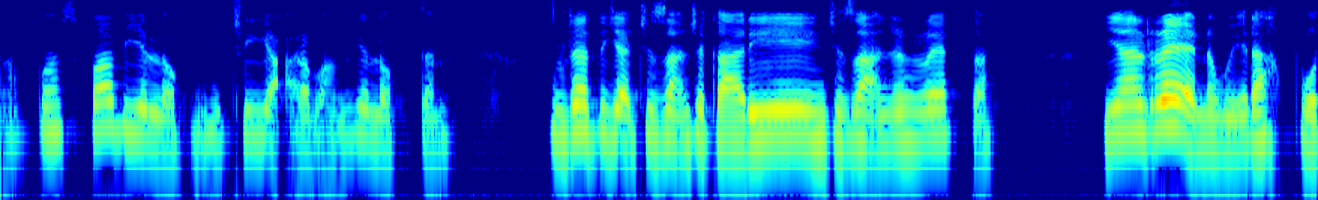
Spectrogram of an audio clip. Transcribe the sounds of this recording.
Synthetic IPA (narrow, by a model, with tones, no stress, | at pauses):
pwe˦sba˦bje˧lo˨ni˧t͡ʃi˦ja̰˦ɾa˨ba̰˨mbje˦lo˨wt̪a˨na˨ | ʐe˦t̪̬a˧ja˧t͡ʃi˧za˧nt͡ʃa˧ka˨ɾi˦nt͡ʃi˧za˧nt͡ʃa˦ɾe˦t̪ːa˨ | ja˦lɾe˦na˨bwi˨ɾa˦po˧ɾ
